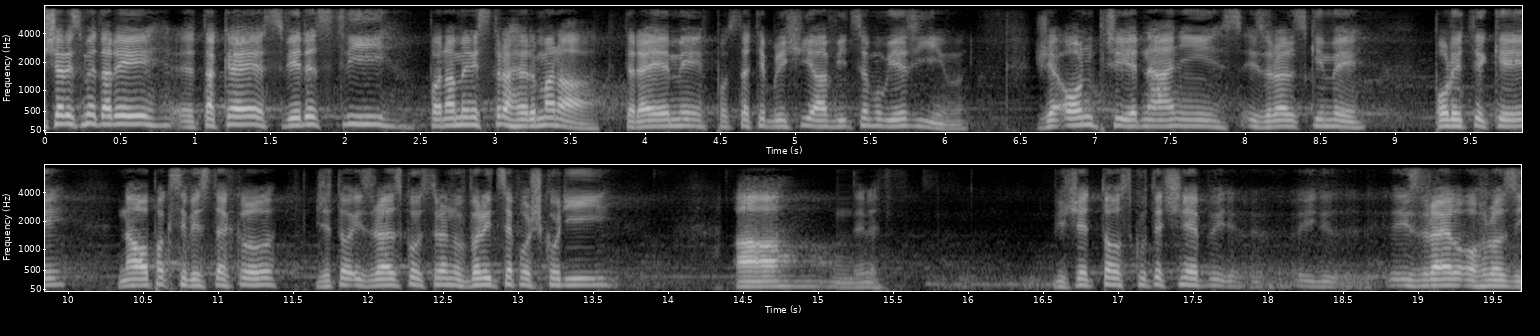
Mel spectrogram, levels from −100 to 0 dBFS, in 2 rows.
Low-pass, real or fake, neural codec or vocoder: 7.2 kHz; fake; codec, 16 kHz in and 24 kHz out, 1 kbps, XY-Tokenizer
